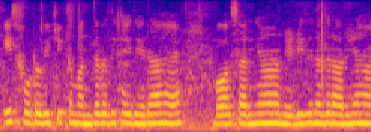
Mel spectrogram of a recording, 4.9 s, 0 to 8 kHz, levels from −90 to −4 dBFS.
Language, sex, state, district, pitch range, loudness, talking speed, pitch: Punjabi, female, Punjab, Fazilka, 210-220 Hz, -14 LUFS, 195 wpm, 215 Hz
